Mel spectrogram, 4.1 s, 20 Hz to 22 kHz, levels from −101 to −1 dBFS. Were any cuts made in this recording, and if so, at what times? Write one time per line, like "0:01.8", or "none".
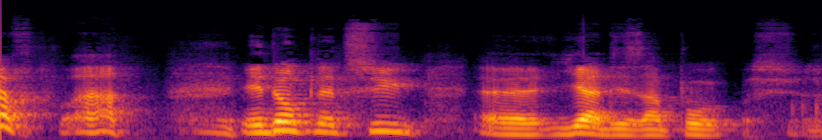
none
